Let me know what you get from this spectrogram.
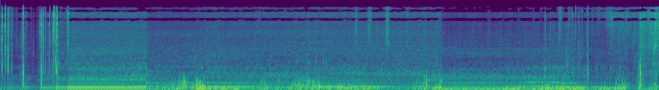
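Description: A car's engine runs low and steady close to the tyre, its note swelling now and then. In the first second, sharp cracking snaps come from hard plastic breaking under the tyre. More crackling starts near the end.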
